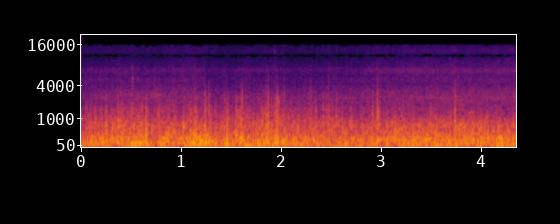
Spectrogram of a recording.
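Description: Steady rumble of a moving EMU local train with wind buffeting the microphone, and scattered sharp clicks.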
